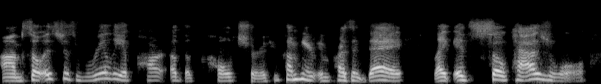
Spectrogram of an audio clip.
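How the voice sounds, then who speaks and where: A woman's ordinary speaking voice with an American accent, fairly slow and with ordinary pitch variation, in a dry, close sound with no echo. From US South, Atlanta, Georgia. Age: 30s. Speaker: cannabis content creator, mother, former journalist. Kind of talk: casual interview.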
